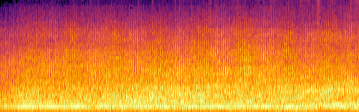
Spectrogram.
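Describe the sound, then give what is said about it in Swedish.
A large black-green military helicopter flies at very low altitude over a quiet residential area of Södermalm, its loud, continuous rotor thrum and engine roar holding steady throughout. “Och när vi kommer ut, då är det en militärhelikopter då. Okay. Inte en vanlig polishelikopter, utan sån här stor jävla svartgrön. Den är ju betydligt mycket större. Som ligger på jättelåg höjd.”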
